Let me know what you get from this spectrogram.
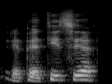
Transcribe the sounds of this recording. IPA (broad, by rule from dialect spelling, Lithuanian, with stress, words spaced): rʲɛpʲɛˈtʲiːt͡sʲɪjɛ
